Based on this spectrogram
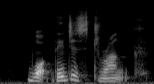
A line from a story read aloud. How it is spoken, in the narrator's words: others sneered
